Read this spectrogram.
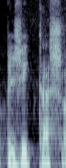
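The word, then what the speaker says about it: Beşiktaş: Ansonsten war, glaube ich, relativ klar, dass Besiktas äh, nicht, oder Besiktas, wird doch Besiktas ausgesprochen, glaube ich. – Besiktas. Genau, ähm, ja gut, äh, haben wir ja Dortmund schon, haben wir schon drüber geredet.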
